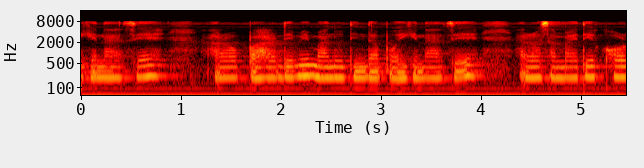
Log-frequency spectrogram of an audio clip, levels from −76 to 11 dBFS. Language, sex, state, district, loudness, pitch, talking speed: Nagamese, female, Nagaland, Dimapur, -25 LUFS, 195 Hz, 165 wpm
